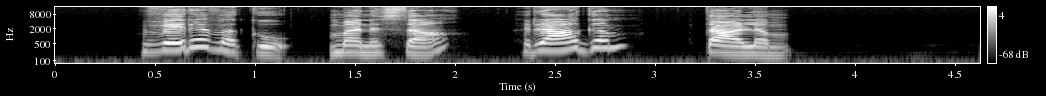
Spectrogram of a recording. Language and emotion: Telugu, neutral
